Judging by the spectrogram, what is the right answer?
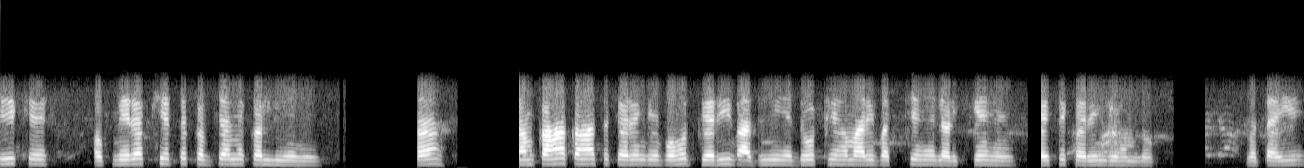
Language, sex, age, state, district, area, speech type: Hindi, female, 18-30, Uttar Pradesh, Prayagraj, rural, conversation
